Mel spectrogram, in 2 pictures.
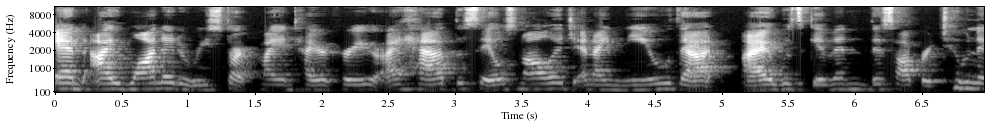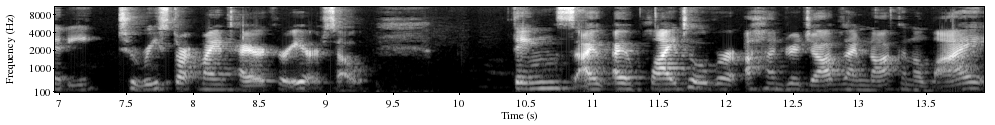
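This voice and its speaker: The tone is bright and sharp, with a Spanish accent. The pace is moderate, and the loudness swings widely. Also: woman, medium pitch for a woman. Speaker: sales executive. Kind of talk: interview. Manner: animated.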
